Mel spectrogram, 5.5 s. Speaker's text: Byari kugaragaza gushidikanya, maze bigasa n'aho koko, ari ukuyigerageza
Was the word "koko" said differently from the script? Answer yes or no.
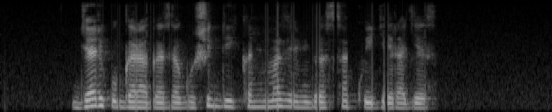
yes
